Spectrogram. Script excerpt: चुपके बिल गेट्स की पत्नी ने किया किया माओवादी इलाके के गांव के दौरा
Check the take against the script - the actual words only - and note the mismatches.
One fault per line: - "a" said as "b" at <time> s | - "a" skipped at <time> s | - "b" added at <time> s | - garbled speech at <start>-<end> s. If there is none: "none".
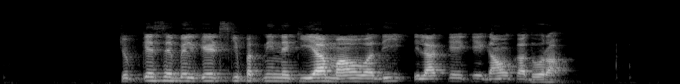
- "से" added at 1.6 s
- "किया" skipped at 3.2 s
- "के" said as "का" at 5.1 s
